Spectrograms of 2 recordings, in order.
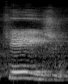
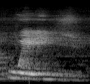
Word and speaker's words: queijo: Quando eu falo a palavra queijo, eu não pronuncio a vogal U. Eu falo assim, ó. Queijo. Eu não falo coejo, eu falo queijo.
